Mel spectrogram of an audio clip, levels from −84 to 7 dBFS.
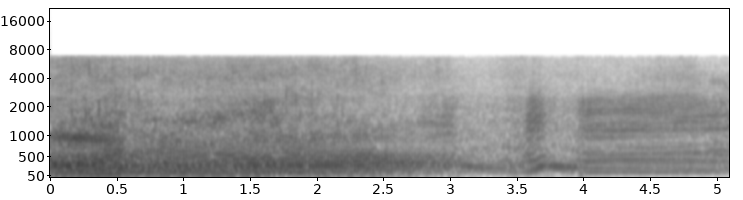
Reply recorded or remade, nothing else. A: remade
